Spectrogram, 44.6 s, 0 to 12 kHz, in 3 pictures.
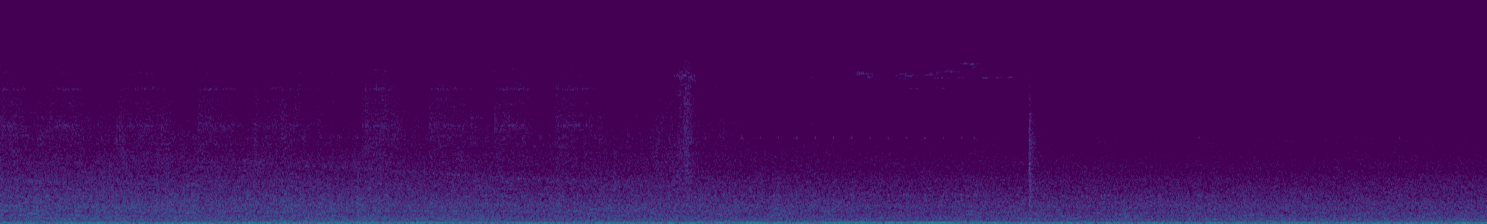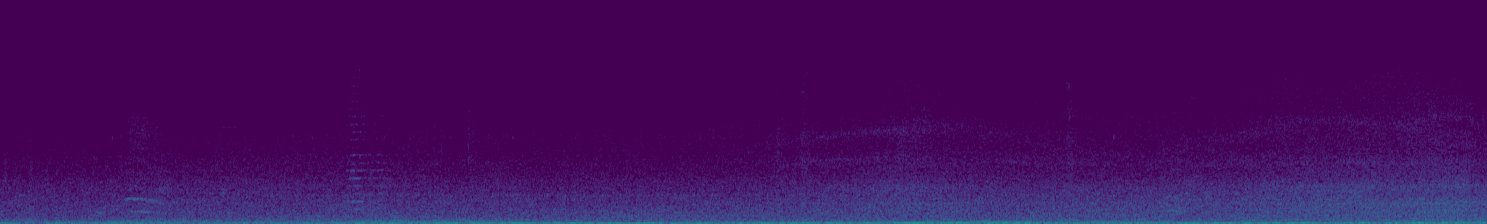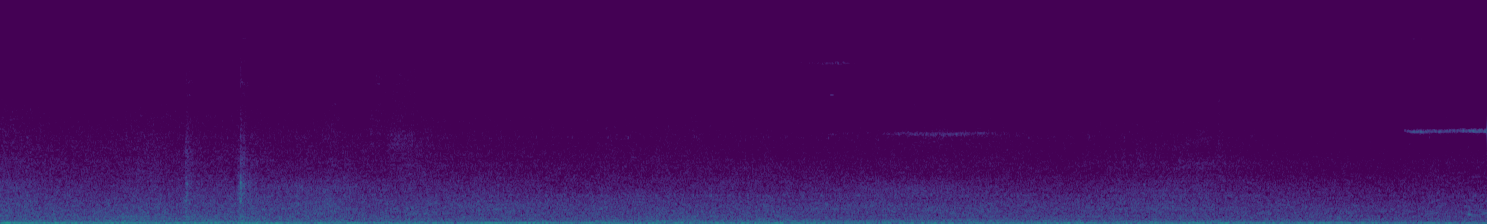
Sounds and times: street in distance 0:00.0 - 0:44.6
train 0:00.0 - 0:44.6
workers are washing bridge 0:00.0 - 0:07.0

